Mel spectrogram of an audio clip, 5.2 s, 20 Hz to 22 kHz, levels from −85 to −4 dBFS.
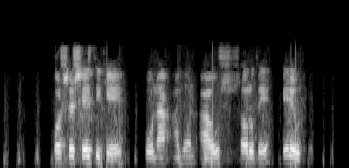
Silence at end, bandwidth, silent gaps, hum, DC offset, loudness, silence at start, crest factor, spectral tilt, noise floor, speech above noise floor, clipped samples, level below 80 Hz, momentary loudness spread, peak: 0.75 s; 7.4 kHz; none; none; under 0.1%; -18 LUFS; 0.8 s; 18 dB; -3 dB/octave; -51 dBFS; 34 dB; under 0.1%; -60 dBFS; 10 LU; -2 dBFS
